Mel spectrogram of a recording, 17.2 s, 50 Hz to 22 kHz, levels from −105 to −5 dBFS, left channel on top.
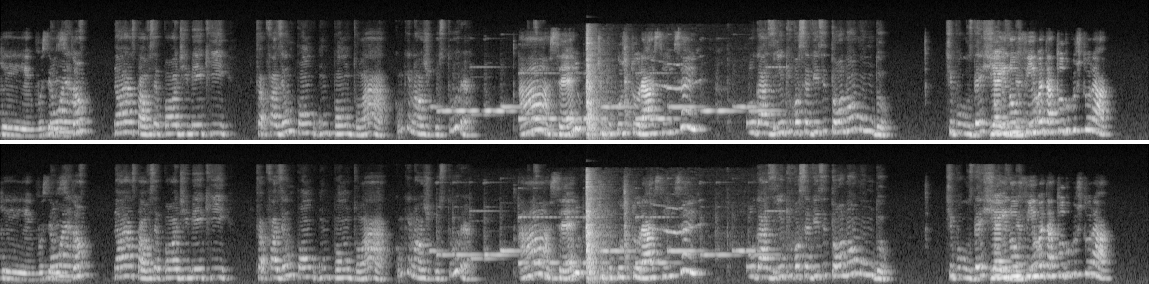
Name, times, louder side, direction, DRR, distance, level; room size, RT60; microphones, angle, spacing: voice 1, 0.0-1.3 7.8-10.5 14.9-16.6, equal, 60° left, 0.8 m, -24 dB
voice 2, 0.7-1.3 1.7-3.5 3.8-7.2 8.1-8.6 11.2-13.4 14.2-15.6, left 1 dB, 15° left, 0.4 m, -29 dB
sound 1, 6.4-11.8, left 2 dB, 65° right, 0.7 m, -32 dB
sound 2, 8.1-8.2 8.8-10.5 10.9-11.0 11.4-11.5 11.8-11.9, right 2 dB, 40° right, 1.4 m, -27 dB
3.0 x 2.1 x 2.5 m
head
